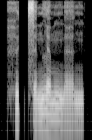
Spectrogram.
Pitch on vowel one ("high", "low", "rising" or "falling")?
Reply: high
